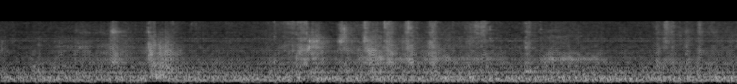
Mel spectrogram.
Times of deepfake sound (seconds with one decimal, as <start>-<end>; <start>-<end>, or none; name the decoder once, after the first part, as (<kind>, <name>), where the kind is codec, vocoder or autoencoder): 0.0-7.4 (vocoder, Vocos)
